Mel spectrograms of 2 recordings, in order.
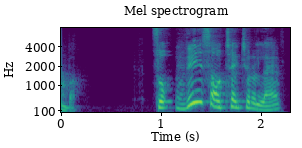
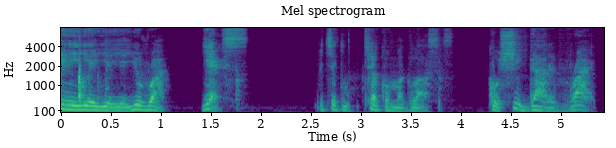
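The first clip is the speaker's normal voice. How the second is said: ordinary delivery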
